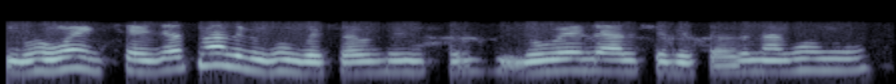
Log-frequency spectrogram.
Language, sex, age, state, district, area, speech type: Maithili, female, 45-60, Bihar, Araria, rural, conversation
